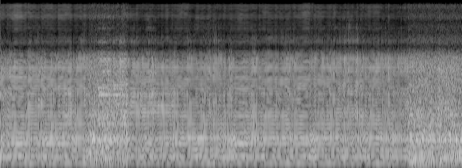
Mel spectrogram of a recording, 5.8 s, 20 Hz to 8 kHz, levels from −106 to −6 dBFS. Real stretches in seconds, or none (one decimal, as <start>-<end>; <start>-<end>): 1.1-1.6; 5.1-5.8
